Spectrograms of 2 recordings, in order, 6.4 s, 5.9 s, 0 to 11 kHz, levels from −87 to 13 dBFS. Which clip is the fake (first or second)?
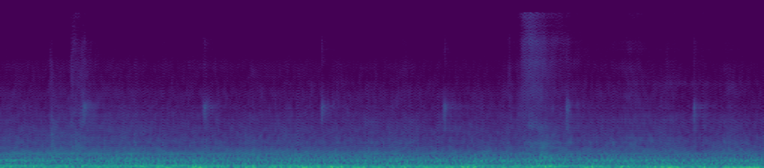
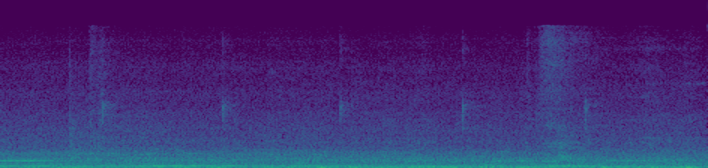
first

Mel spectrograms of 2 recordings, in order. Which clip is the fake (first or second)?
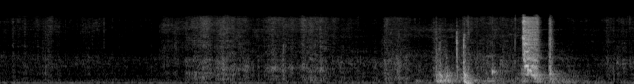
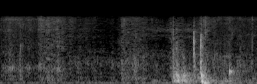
first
